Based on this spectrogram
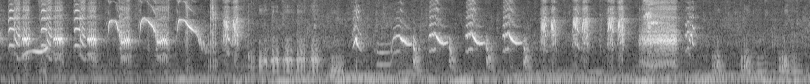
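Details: Nias hill myna, used as a lure to get silent mynas singing: dense, loud sequence of ringing, rising and falling whistles interrupted by harsh buzzy squawks, repeated almost three times a second.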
